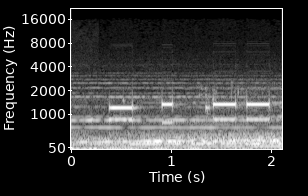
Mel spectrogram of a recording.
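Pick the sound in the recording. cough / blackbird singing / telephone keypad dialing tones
telephone keypad dialing tones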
